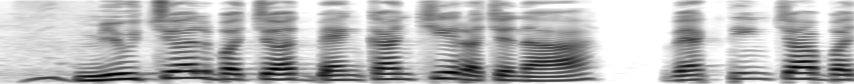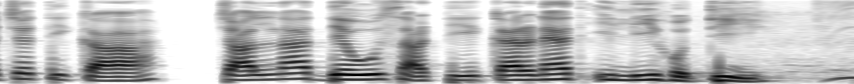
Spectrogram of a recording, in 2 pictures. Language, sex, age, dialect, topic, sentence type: Marathi, male, 18-24, Southern Konkan, banking, statement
